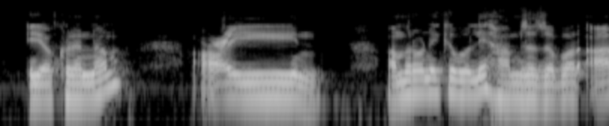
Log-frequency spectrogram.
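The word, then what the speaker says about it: عين: মধ্য থেকে তাহলে আমরা আইন অক্ষর হলকের মধ্য থেকে একটু চেপে পড়তে হয় আইন আরেকবার আইন অক্ষর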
